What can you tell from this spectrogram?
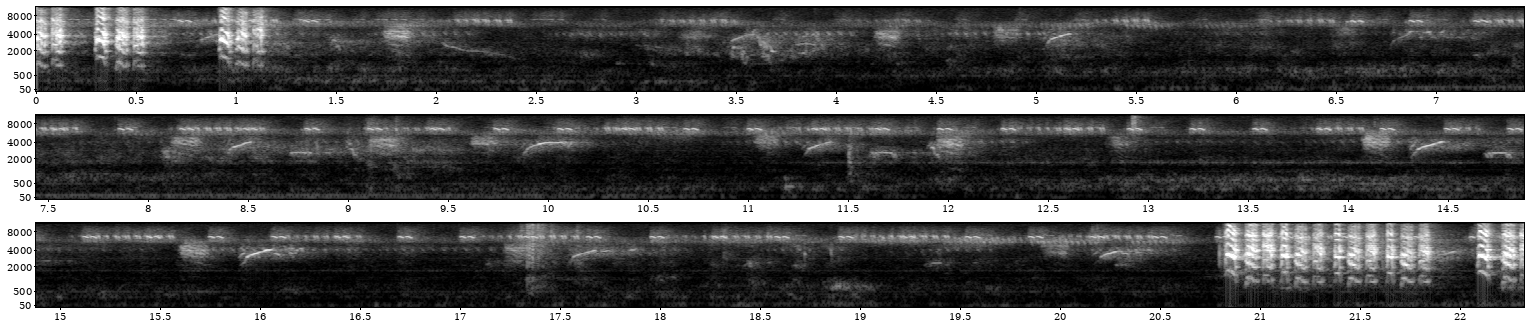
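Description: Wild birds calling: scattered short chirps and whistles over a steady high-pitched insect trill, with loud harsh bird calls close to the microphone right at the start and again near the end.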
